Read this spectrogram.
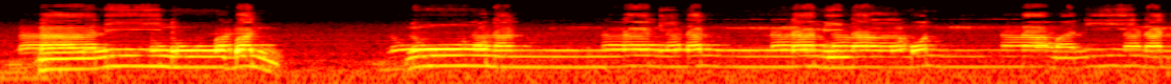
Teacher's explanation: Huruf nun tempat keluar huruf ujung lidah setelah lam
